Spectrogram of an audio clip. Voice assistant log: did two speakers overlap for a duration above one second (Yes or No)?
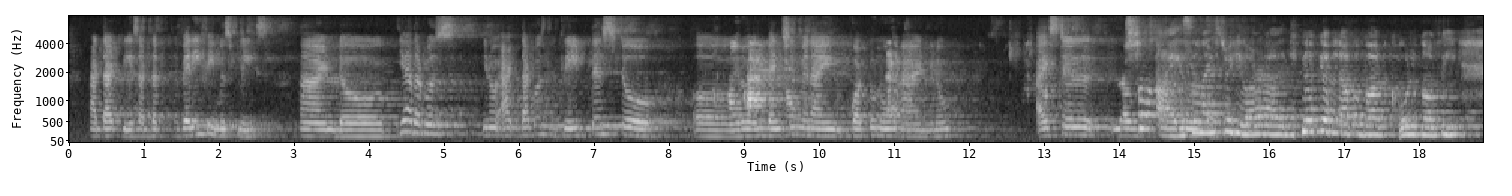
Yes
